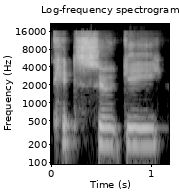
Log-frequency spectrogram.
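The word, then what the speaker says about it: kintsugi: Japanese um art form I think it's pronounced kitsugi and it's where they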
